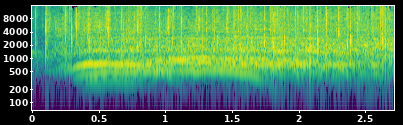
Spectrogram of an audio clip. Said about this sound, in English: Please put your hands together and make incredible wooing noises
